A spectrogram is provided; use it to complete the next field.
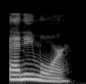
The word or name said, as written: anymore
